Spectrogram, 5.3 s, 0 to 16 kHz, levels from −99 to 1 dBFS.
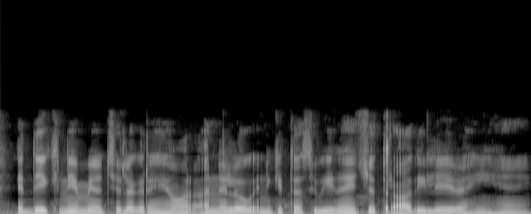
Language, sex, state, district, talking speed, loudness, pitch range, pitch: Hindi, male, Rajasthan, Churu, 190 wpm, -28 LUFS, 95-110 Hz, 100 Hz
